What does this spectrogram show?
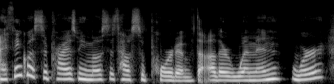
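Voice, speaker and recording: A woman with an American accent and a dark, mellow tone at a moderate pace, in a very clean recording with a silent background. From Maine, US. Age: 20s. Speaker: nursing student, former pageant titleholder. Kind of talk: interview.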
